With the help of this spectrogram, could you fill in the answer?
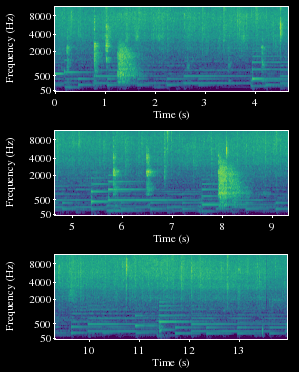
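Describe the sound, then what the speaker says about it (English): Green chilies lightly frying with onions that are starting to brown in a pan for a Goan egg curry, a soft steady sizzle with a couple of louder crackling bursts when stirred, over background music. "The onions are changed color and they are just about to start browning, so adding the green chilies now. Just lightly frying."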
